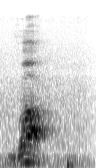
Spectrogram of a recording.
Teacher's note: दंत प्लस ओष्ठ यानी दांत प्लस ओष्ठ, माने दांत और होठों से, दांत और होठों की सहायता से मिलाकर क्या बोला जाता है? वा। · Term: दंतोष्ट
